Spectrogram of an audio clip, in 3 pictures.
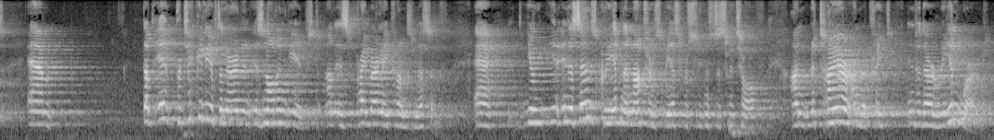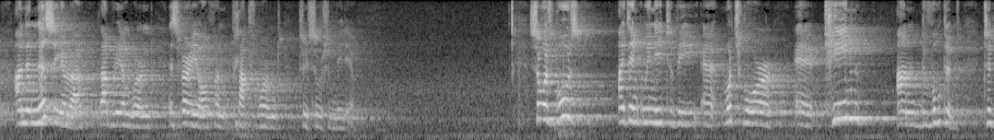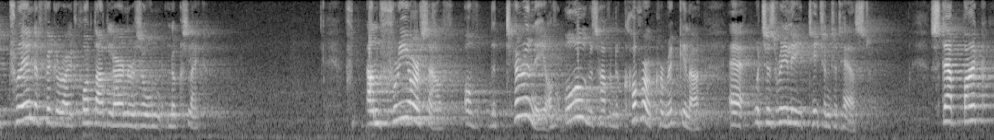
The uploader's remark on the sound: Speaks at SRHE Digital University Network Event - The Digital University, Social Justice and the public good.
